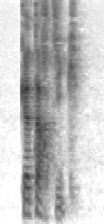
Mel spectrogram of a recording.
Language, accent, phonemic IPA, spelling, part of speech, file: French, France, /ka.taʁ.tik/, cathartique, adjective, LL-Q150 (fra)-cathartique.wav
- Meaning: cathartic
